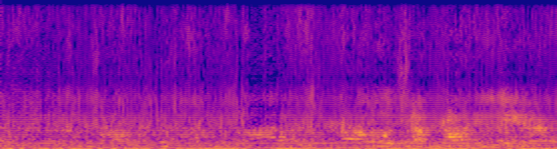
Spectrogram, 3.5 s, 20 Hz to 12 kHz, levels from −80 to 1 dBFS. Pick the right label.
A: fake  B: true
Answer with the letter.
A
